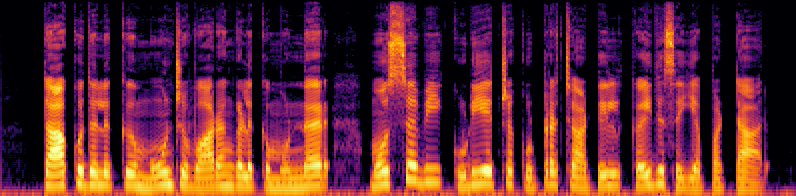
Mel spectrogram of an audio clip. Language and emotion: Tamil, neutral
